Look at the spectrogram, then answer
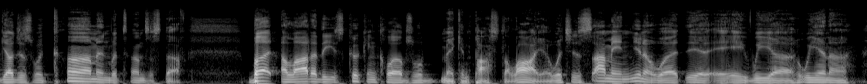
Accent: Chauvin, Louisiana, United States; My family, I'm from Chauvin, Louisiana, which is like

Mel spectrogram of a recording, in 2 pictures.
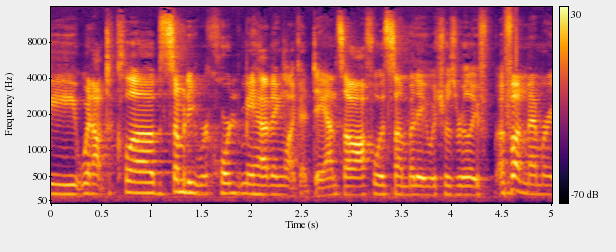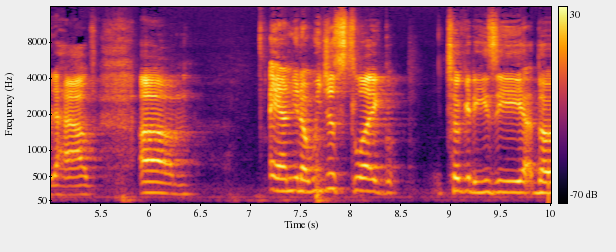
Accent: Cape Cod, Massachusetts, United States; my parents, we're from Cape Cod, Massachusetts, and we usually just traveled around New England.

